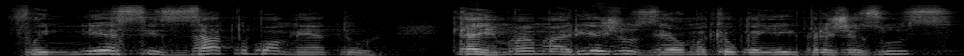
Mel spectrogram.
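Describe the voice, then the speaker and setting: High-voiced mineiro preacher in a reverberant hall. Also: male voice, normal speed, mellow. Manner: conversational storytelling, acting out dialogue. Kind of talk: sermon told as a personal story. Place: church hall.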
